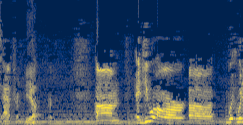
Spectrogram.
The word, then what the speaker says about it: Atran: Is that the way you pronounce it? It's not Atran, right? It's Atran.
